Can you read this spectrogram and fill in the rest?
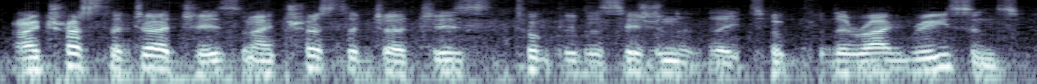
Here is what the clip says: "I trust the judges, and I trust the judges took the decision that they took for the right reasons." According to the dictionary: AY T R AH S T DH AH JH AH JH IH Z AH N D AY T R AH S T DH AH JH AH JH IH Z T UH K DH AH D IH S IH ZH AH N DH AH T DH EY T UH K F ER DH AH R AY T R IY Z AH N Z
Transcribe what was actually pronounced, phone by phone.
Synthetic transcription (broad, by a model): AY T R AH S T DH AH JH AH JH IH Z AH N AY T R AH S T DH AH JH AH JH IH Z T UH K DH AH D IH S IH ZH AH N DH AH T DH EY T UH K F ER DH AH R AY T R IY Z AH N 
